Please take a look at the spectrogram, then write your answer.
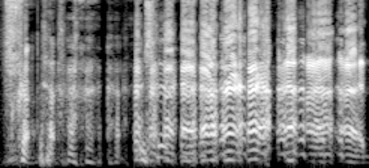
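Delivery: evil villain cackle; diabolical laugh. Acted. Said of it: "Diabolisches Lachen".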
